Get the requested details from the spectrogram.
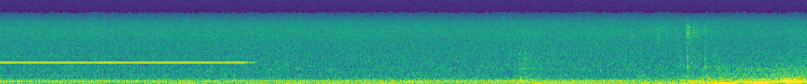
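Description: An organ plays soft, low sustained notes.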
